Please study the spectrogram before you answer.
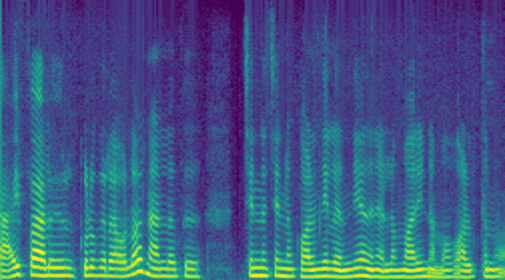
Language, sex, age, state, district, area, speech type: Tamil, female, 30-45, Tamil Nadu, Tirupattur, rural, spontaneous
